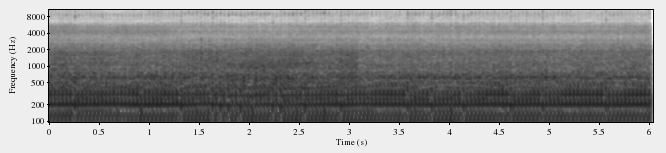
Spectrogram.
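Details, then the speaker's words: Briggs & Stratton Classic engine swapped onto a Hyper Tough deck with a Weed Eater 22-inch mower's gas tank; single-cylinder engine chugs at a steady even beat, no misfires or rattles, runs better and smoother than the old one; normal running. "it runs better than the old"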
